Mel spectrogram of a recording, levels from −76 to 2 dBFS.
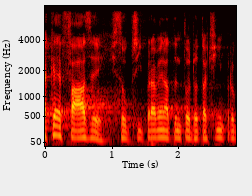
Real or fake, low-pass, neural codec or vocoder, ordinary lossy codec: real; 7.2 kHz; none; MP3, 48 kbps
